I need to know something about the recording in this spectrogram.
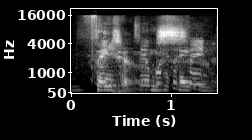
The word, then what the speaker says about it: thetan: So tell us what that is, and the concept of, and I don't want to mispronounce it, thetans? Thetans. Thetans.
